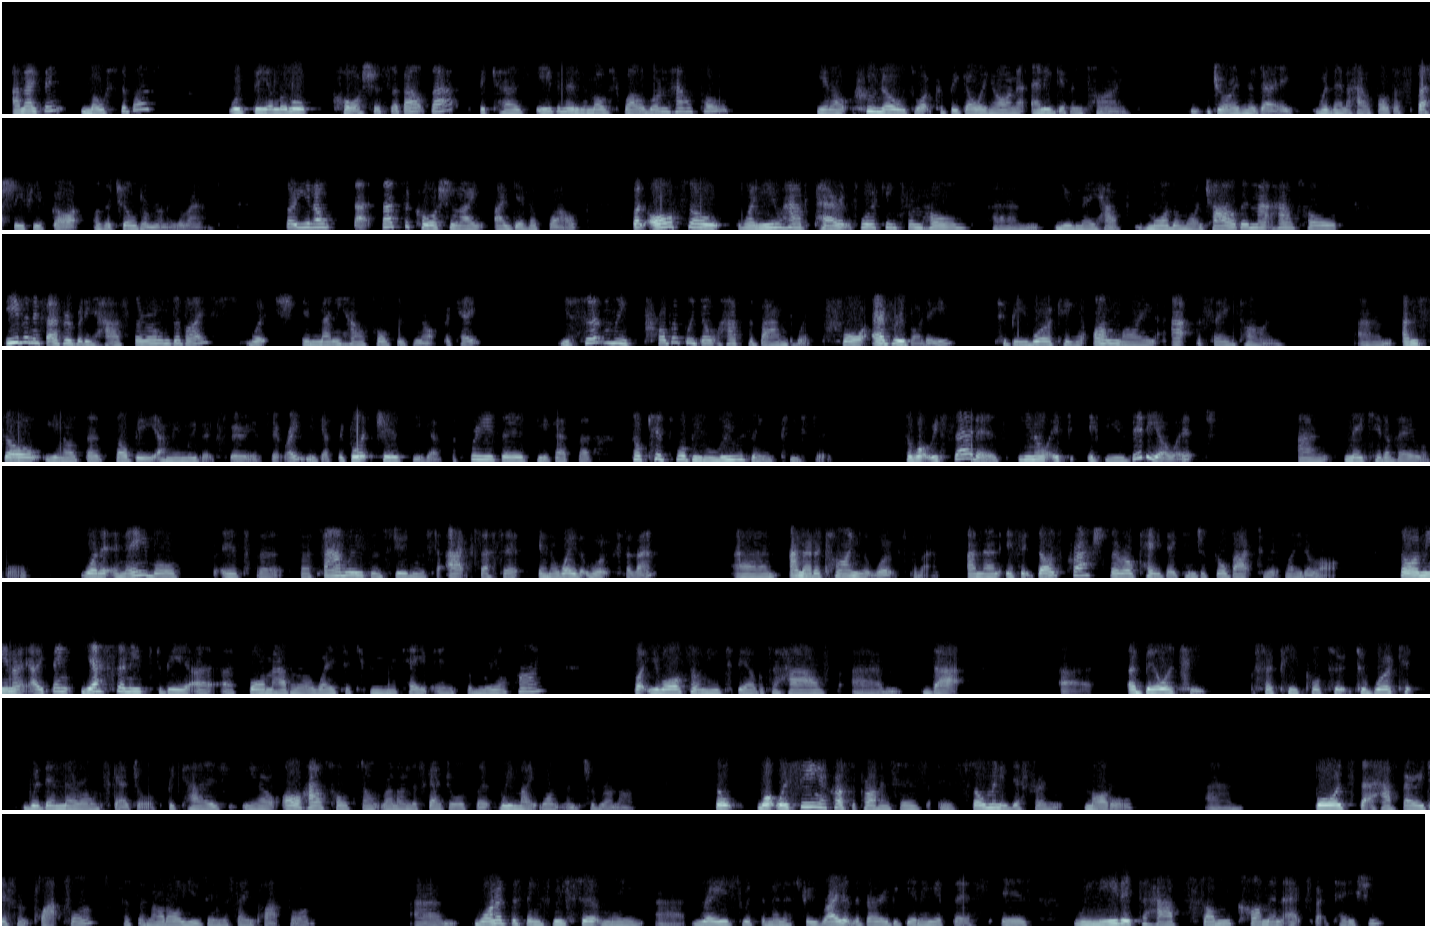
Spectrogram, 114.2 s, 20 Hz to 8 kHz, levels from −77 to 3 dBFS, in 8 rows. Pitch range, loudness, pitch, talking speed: 180-225 Hz, -28 LUFS, 200 Hz, 170 wpm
